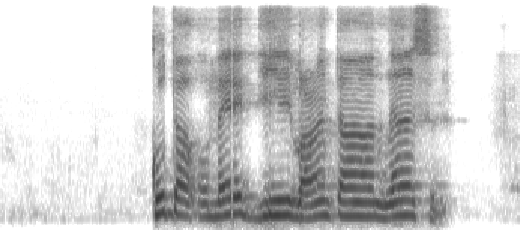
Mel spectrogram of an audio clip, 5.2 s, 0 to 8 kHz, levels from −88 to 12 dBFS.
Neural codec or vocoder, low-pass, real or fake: codec, 32 kHz, 1.9 kbps, SNAC; 7.2 kHz; fake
